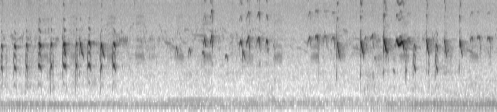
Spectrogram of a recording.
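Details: Common snipe calling, a rapid run of short, sharp clicking notes repeated several times a second in bursts, pausing midway then resuming; steady low hum underneath.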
